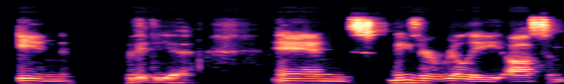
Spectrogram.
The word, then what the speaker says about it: Nvidia: I learned to say it the right way. I've been saying it wrong for a few years. Invidia.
